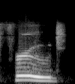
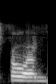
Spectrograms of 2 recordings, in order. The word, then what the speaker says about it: Freud: Just FYI, in Detroit, we call it Frood. We know the proper term is Freud, but we refer to it as Frood.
